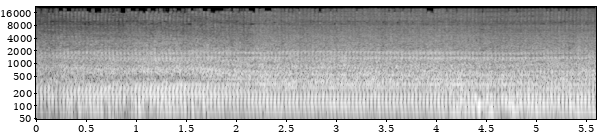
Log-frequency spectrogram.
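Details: John Deere riding mower after new fuel pump and replaced fuel line, no leaks and fuel filter full: steady, even single-cylinder chug at constant speed with no misses or knocks; runs healthy.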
